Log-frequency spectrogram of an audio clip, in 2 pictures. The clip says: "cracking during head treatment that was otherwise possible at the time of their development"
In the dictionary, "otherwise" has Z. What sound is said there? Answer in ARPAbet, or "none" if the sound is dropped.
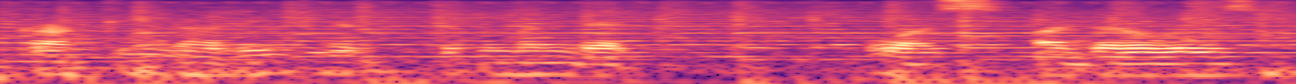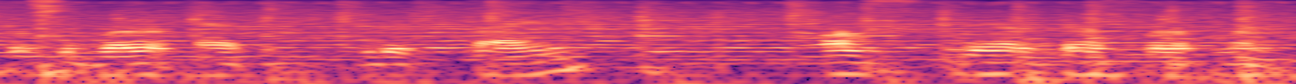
S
